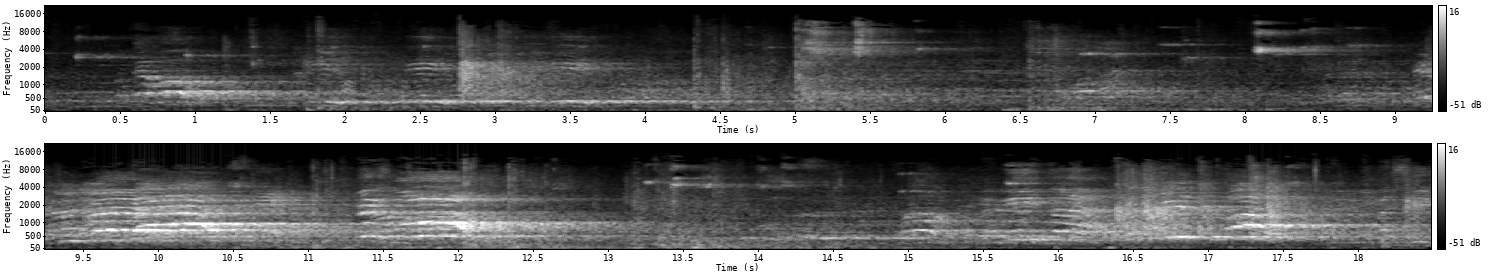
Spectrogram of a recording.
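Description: A ball thuds as players kick it in a large echoing hall.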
